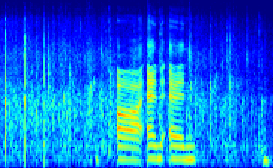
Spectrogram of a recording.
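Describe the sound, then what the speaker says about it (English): Scattered clapping from a room of staff at a governance in-service meeting, with sparse claps early and a voice talking over the middle of the applause. "A round of applause."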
